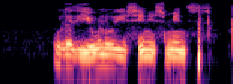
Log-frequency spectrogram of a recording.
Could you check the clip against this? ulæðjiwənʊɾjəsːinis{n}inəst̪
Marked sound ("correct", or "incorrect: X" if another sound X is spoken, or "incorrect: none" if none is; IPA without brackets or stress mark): incorrect: m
